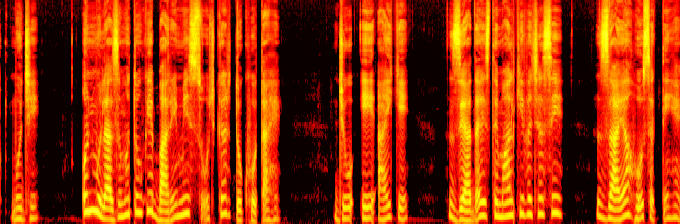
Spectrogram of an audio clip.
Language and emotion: Urdu, sad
